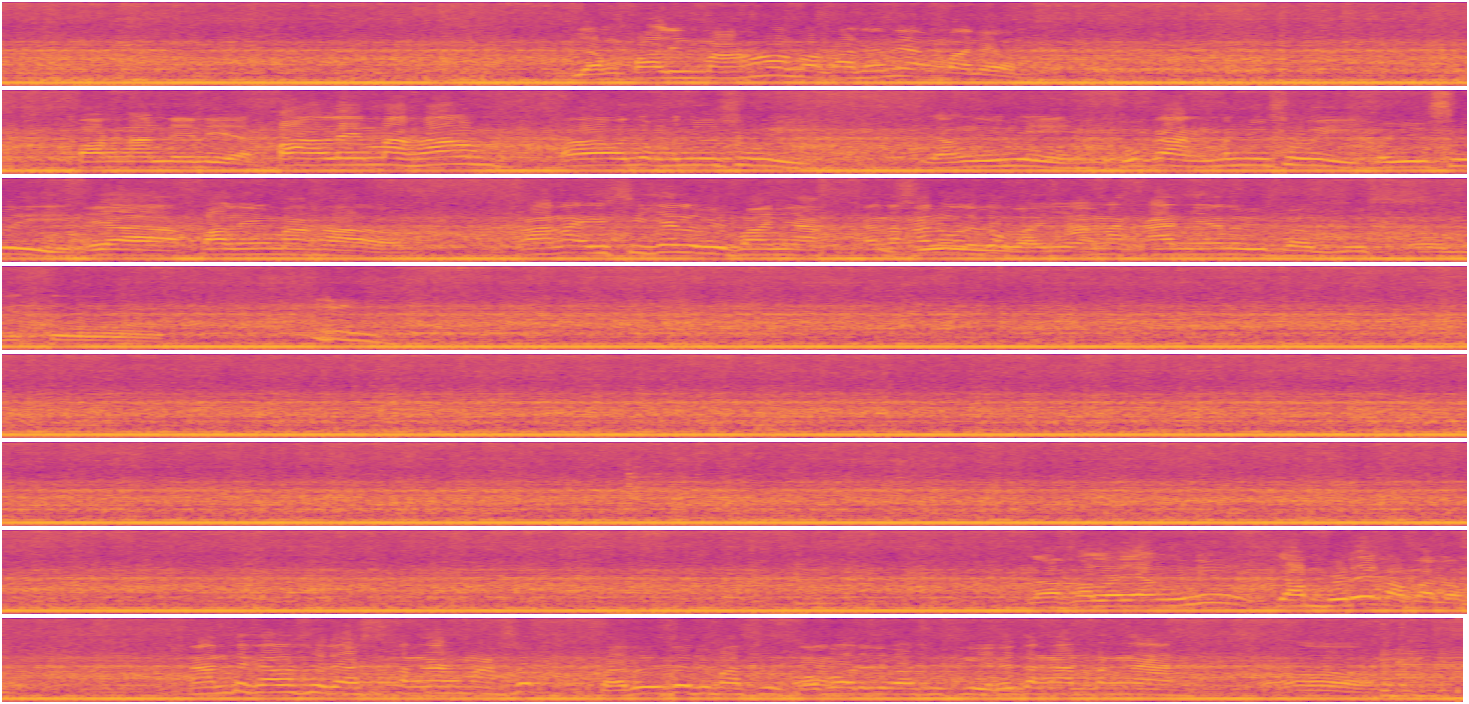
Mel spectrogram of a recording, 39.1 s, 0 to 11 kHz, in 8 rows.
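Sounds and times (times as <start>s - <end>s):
feed mill machine humming: 0.0s - 39.0s.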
